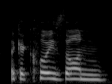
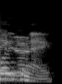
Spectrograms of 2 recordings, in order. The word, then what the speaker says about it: Cloisonné: it almost looks like a cloison pin, like that enameling. Cloisonné. Yeah. Oh, is that how you say it? Yeah, I've never said it out loud.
